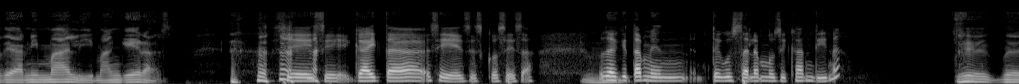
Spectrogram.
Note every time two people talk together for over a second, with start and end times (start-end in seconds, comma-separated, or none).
none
